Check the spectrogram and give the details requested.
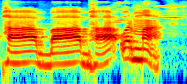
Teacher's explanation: जब आप इन ध्वनियों को बोलेंगे, इन व्यंजनों को बोलेंगे, इन वर्णों को बोलेंगे, तो ये हमारे होंठों को छू करके निकलेंगे। ये हमारी जो वायु है, मुख की वायु, वो हमारे होंठों को छू करके निकलेगी।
